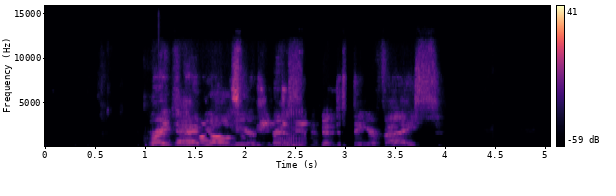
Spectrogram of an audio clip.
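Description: An older man speaks with animation over an online call.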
